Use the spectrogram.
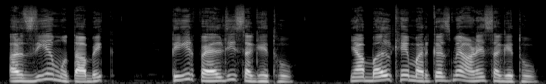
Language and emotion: Sindhi, neutral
